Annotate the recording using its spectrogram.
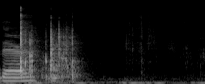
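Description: A sharp click and a few lighter clacks as a marker is put down on the craft table, then faint rustling as the paper card is handled.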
